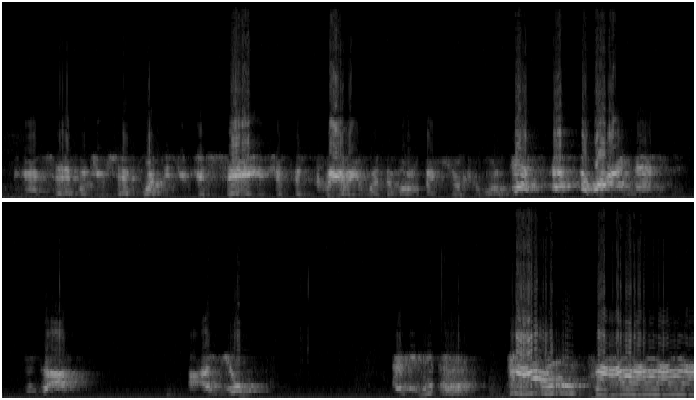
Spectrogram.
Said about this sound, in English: That's your ringtone?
